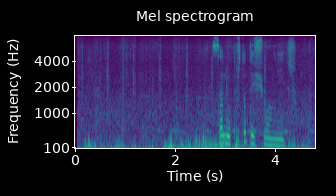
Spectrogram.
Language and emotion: Russian, neutral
